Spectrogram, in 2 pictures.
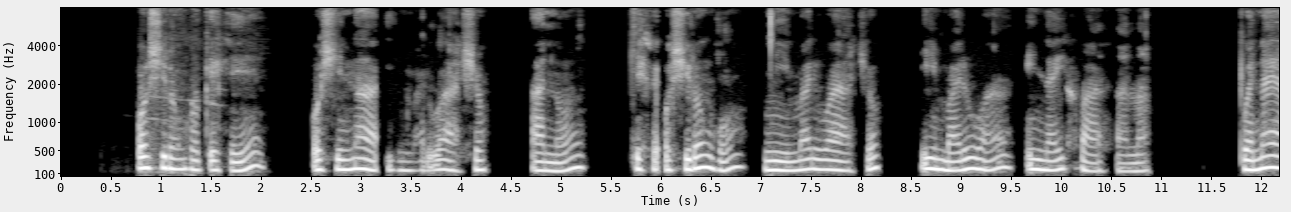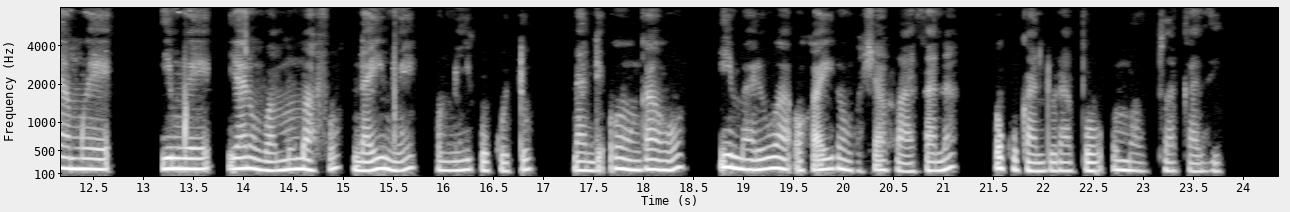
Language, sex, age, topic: Oshiwambo, female, 25-35, finance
